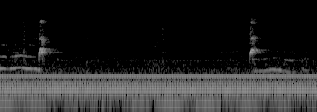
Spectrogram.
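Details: Newborn boy, one day old, held in a hospital while he has his first hiccups: two brief, sharp hiccup sounds about four seconds apart over a steady low room hum.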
